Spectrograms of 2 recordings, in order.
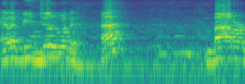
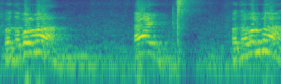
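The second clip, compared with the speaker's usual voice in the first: shouting; 5 semitones higher than usual. Real, not acted. Exorcist demanding the jinn speak.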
